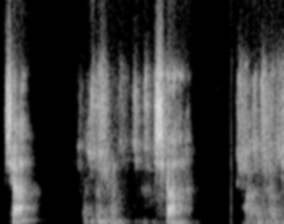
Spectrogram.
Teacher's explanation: So we aspirate it a little bit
